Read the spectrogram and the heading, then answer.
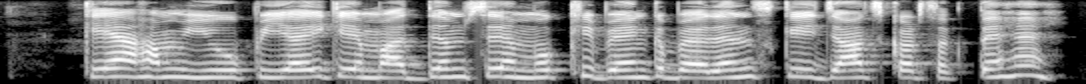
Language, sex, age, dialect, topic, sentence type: Hindi, female, 18-24, Awadhi Bundeli, banking, question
